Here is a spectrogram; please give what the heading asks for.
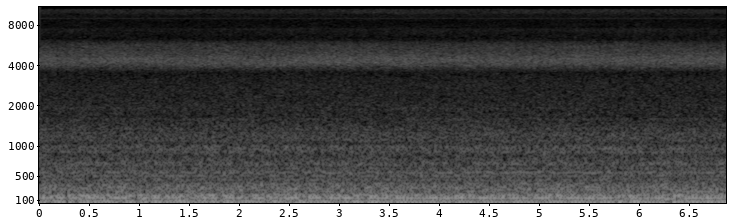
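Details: BMW E36 318is M44 petrol engine: on start-up the idle dips and the car shakes, then the idle rises and normalises but stays rough, a low uneven rumble whose beat wavers.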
